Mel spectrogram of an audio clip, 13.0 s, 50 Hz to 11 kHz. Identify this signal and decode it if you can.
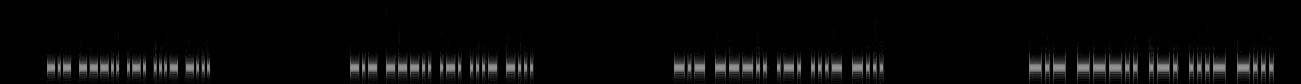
Morse code, heard as a keyed tone, about 36 wpm, 700 Hz. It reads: K8RVB K8RVB K8RVB K8RVB
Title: Speed Racing - USA 1x3 Call Signs 30wpm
